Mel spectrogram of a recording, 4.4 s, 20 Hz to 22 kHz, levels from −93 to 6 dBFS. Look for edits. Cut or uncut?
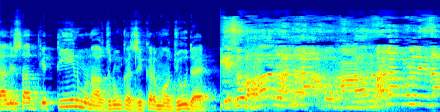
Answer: cut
